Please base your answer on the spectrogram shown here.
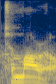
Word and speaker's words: tomorrow: Acentuación de la palabra, primera sílaba reducida, segunda acentuada, más larga, más fuerte, más arriba en entonación y la tercera reducida.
